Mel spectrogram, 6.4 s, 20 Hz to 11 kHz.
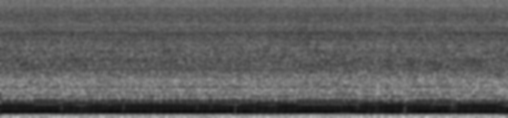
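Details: Honda S2000 cold start: loud steady low drone with faint ticks a few seconds apart right after starting; unusual noise of unknown cause.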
